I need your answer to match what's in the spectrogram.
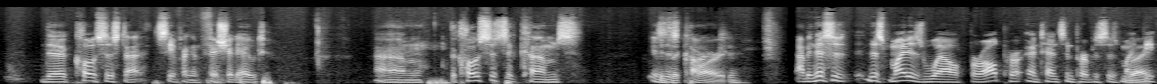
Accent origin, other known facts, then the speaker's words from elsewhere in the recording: Canada; also born or lived in Auburn, Alabama, United States / Atlanta, United States; now in Toronto, Canada; both my wife and I are Canadian citizens, natives. We were born there.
